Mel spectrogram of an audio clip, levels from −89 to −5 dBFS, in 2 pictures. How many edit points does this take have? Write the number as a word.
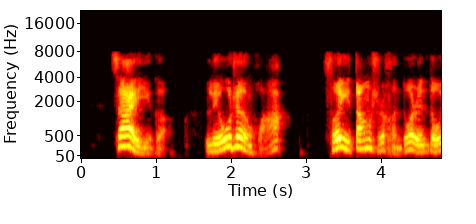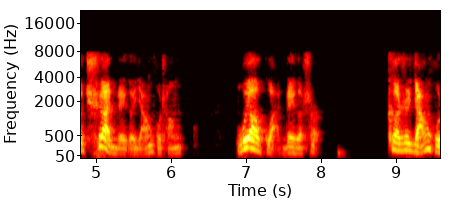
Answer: one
